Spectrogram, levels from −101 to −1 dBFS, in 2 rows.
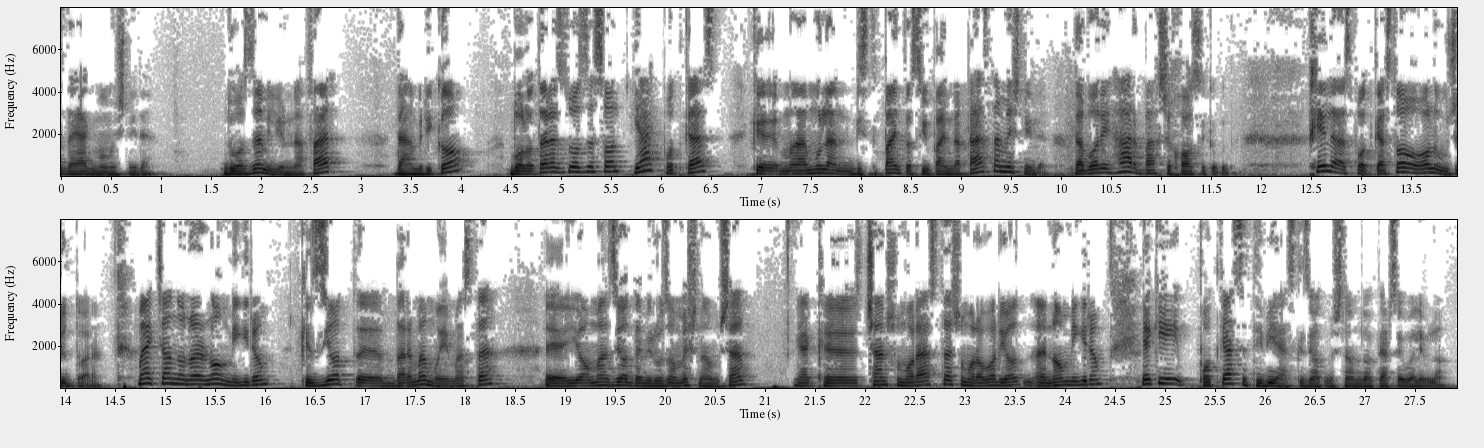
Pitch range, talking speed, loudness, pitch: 120-185 Hz, 155 wpm, -14 LUFS, 140 Hz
